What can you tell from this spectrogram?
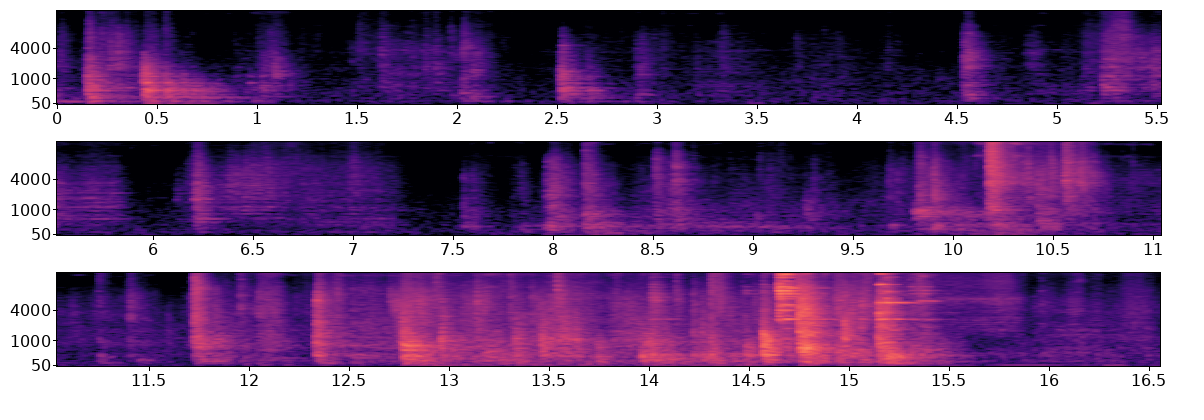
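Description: Scattered knocks, bumps and clatter of objects being handled, with quiet gaps between them, getting busier and loudest a few seconds before the end.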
